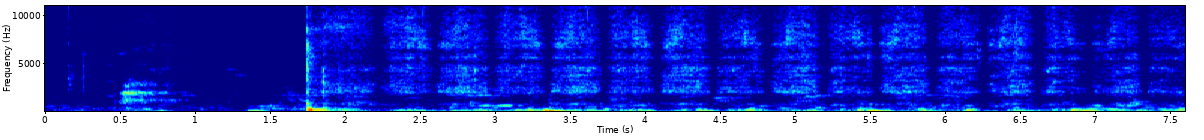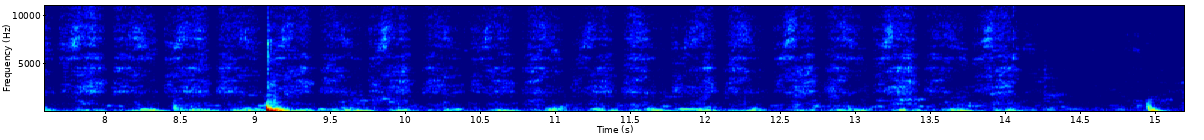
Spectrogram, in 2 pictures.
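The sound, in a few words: knife sharpened on an 800 grit stone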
